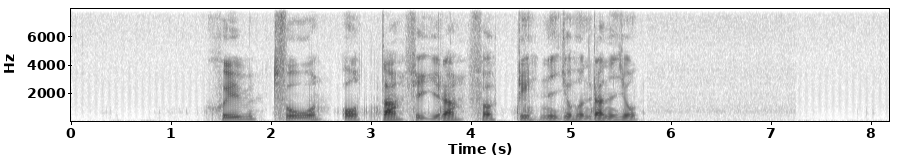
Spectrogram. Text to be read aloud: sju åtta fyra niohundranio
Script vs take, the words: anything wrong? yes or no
yes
